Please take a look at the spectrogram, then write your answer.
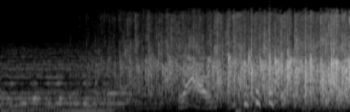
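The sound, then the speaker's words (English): An audience at a Marketing Meetup event breaks into applause for a speaker that swells steadily louder, with a few voices cheering through it, after a sustained musical tone fades out at the start. “Best round of applause I've ever had.”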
